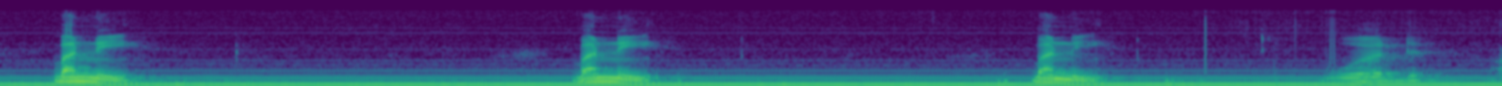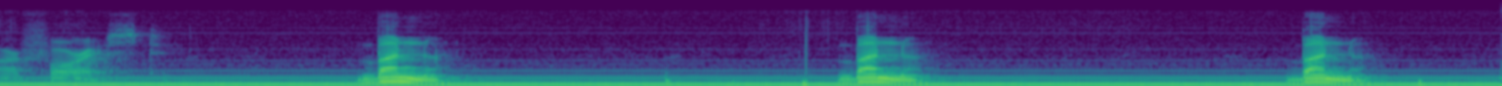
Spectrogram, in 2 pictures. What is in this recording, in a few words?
Sindhi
